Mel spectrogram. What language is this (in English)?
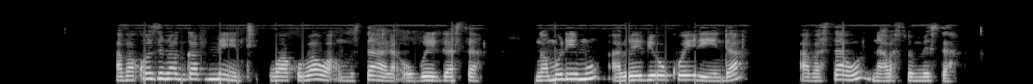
Ganda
